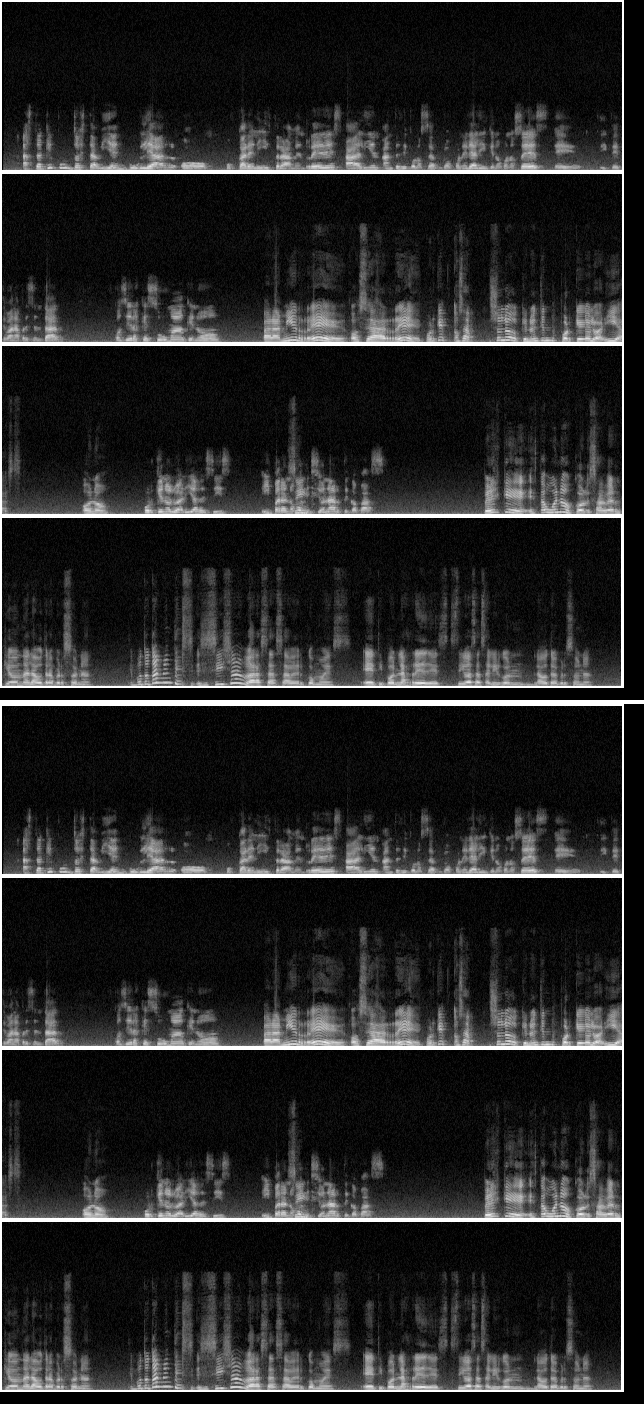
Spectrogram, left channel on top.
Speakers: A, on the left (about 60°); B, on the right (about 50°).
A: ¿Hasta qué punto está bien googlear o buscar en Instagram, en redes, a alguien antes de conocerlo? Ponerle a alguien que no conoces eh, y te, te van a presentar. ¿Consideras que suma, que no?
B: Para mí, re, o sea, re. ¿Por qué? O sea, yo lo que no entiendo es por qué no lo harías, ¿o no?
A: ¿Por qué no lo harías, decís? Y para
B: Sí,
A: no condicionarte, capaz.
B: pero es que está bueno con saber qué onda la otra persona. Tipo, totalmente, si, si ya vas a saber cómo es, eh, tipo en las redes, si vas a salir con la otra persona.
